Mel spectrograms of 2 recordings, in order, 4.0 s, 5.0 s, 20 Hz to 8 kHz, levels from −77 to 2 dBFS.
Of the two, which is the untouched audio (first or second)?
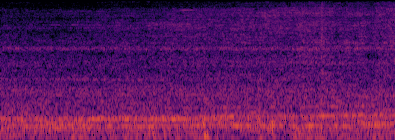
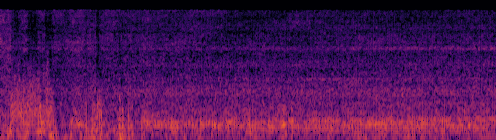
first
